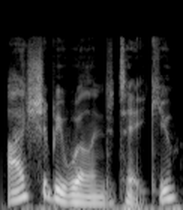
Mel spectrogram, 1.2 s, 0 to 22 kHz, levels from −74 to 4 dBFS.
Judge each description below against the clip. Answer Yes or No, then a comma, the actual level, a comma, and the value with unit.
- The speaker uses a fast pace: Yes, fast, 345 wpm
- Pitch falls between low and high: No, low, 115 Hz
